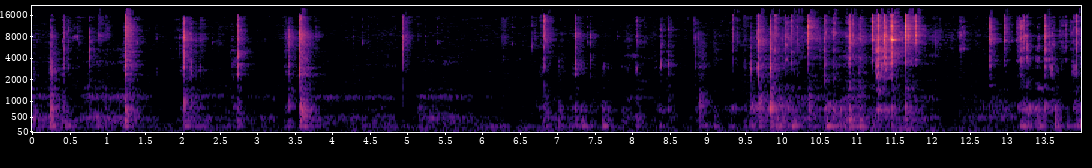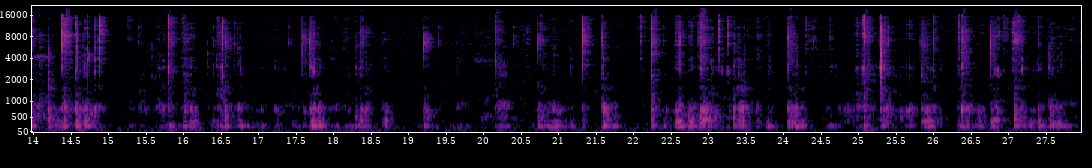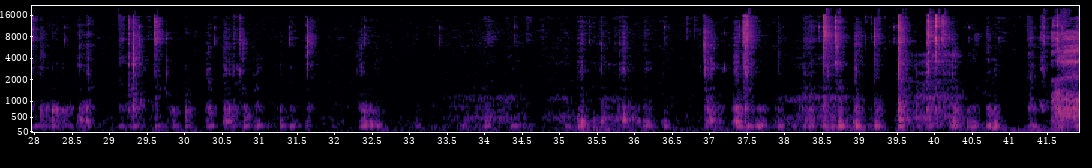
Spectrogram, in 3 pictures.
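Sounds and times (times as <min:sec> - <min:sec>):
lock picks clicking and scraping: 0:06.7 - 0:15.0, 0:20.8 - 0:32.6, 0:35.1 - 0:41.6.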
